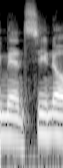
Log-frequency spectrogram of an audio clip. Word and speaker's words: Mancino: It used to be Mancino or Mancino. Right. Mancino, right. And it should be Mancini. Right. But that's the Italian way. You say it right. But my birth name is Mancino.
